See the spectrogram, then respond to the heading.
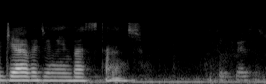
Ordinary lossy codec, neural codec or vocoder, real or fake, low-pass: Opus, 64 kbps; codec, 16 kHz, 4 kbps, FreqCodec, smaller model; fake; 7.2 kHz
